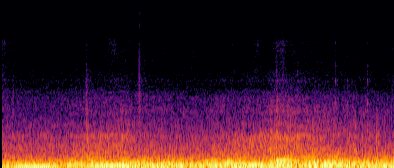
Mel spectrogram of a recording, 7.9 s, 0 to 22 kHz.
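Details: VW Touareg 7P driving with deep rumble and a few sharp, isolated knocks from the front suspension, caused by bad left front control arm needing replacement.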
